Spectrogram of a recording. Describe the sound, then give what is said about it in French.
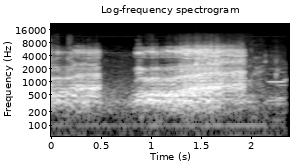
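A pig paddling in the calm water of the Pacific at the tail of a raft convoy grunts loudly in two rough, snorting bursts, a short one followed by a longer drawn-out grunt, with no voices around it. “Un cochon, une chèvre, une vache et un âne fermaient le convoi, barbotant dans l'eau calme du Pacifique.”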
